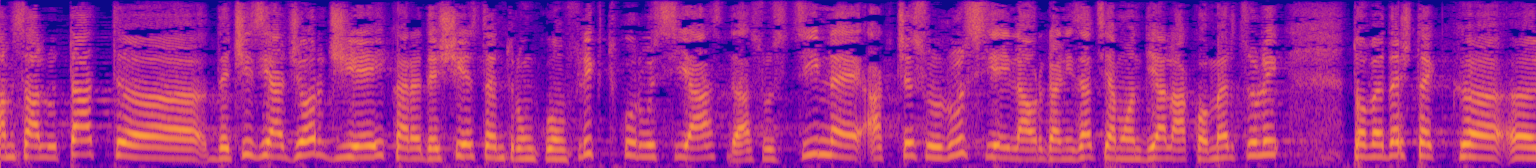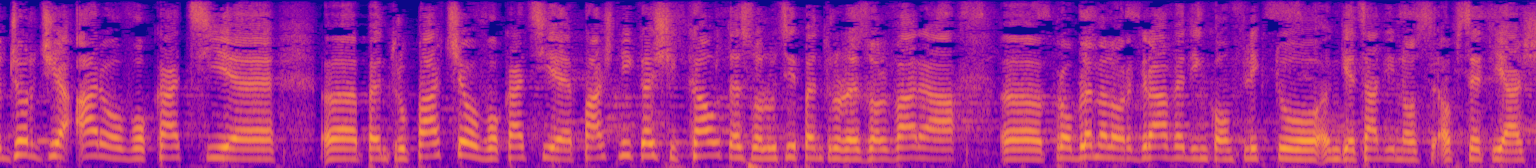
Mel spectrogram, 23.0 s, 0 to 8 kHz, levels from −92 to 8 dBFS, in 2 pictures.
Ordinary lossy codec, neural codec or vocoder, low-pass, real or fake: none; none; none; real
